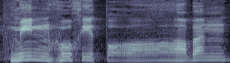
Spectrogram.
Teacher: اس نون پر بھی اظہار کا قاعدہ بنا ہوا ہے، غنہ اخفا نہیں کریں گے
